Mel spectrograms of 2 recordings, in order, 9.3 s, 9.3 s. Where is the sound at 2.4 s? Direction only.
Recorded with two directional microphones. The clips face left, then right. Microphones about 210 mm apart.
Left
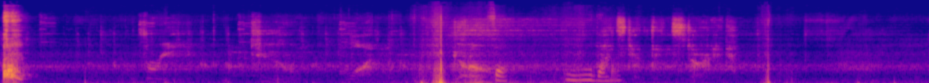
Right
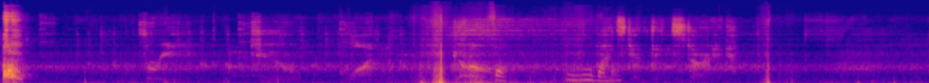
40° right (ahead or behind).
